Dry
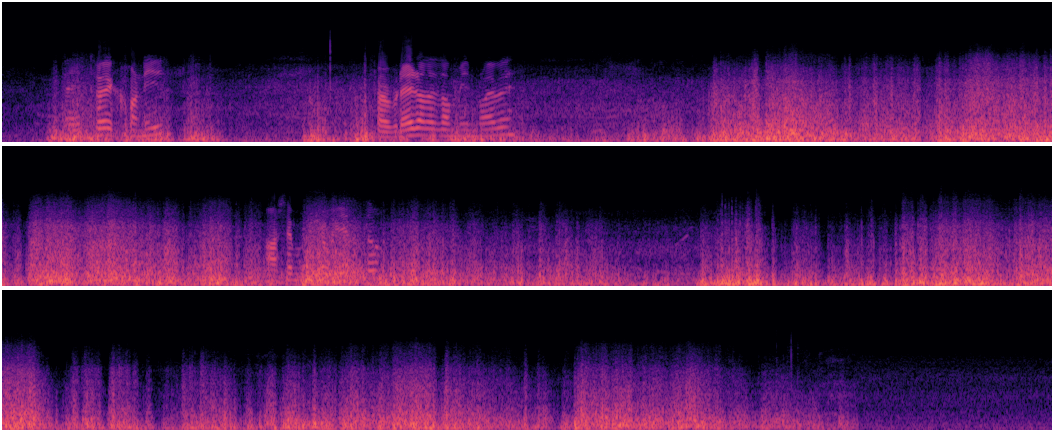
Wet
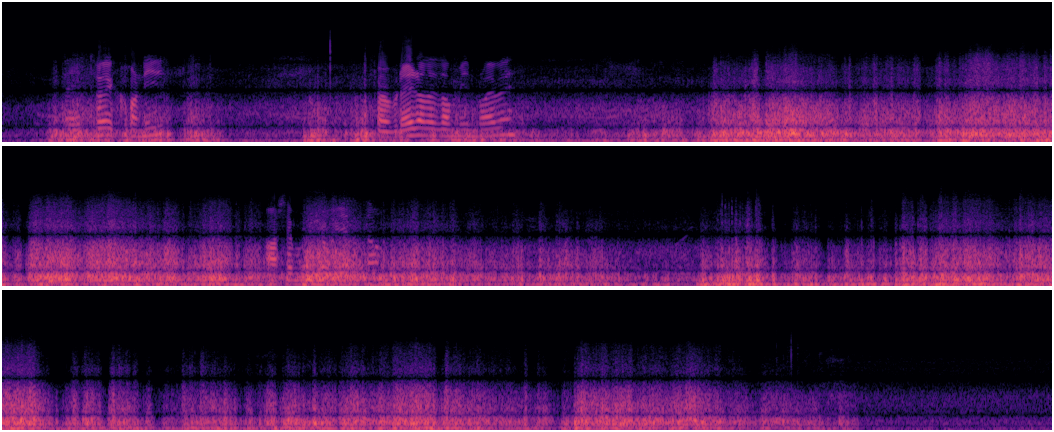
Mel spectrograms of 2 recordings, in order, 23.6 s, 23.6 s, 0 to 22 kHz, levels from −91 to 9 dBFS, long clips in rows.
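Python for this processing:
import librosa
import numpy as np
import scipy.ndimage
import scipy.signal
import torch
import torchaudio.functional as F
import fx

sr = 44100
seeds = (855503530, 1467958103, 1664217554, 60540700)

y = fx.fixed_phaser(x, sr, hz=440.0, stages=6)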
